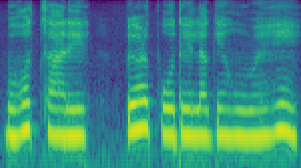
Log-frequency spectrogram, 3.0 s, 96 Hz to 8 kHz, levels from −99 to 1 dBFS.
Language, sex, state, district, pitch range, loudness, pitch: Hindi, female, Madhya Pradesh, Bhopal, 225-245 Hz, -14 LUFS, 230 Hz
